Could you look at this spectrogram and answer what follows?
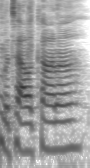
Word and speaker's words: Metallicana: Yeah, so they're coming to Metallicana, like Metallica.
